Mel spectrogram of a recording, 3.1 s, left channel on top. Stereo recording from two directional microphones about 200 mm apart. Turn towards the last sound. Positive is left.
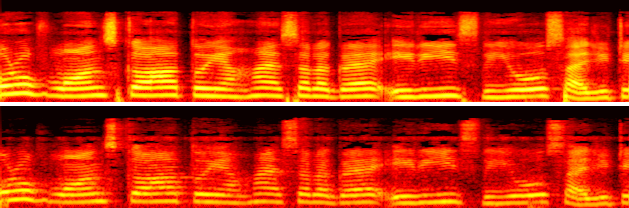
turn(degrees=25)  # may be behind; listen again after turning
